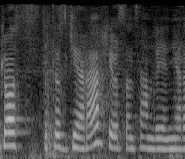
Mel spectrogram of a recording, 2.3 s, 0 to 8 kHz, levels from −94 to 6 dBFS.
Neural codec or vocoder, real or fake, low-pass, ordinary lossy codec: codec, 44.1 kHz, 3.4 kbps, Pupu-Codec; fake; 7.2 kHz; AAC, 32 kbps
